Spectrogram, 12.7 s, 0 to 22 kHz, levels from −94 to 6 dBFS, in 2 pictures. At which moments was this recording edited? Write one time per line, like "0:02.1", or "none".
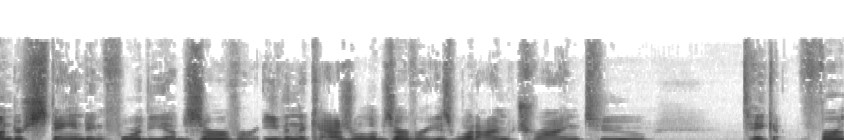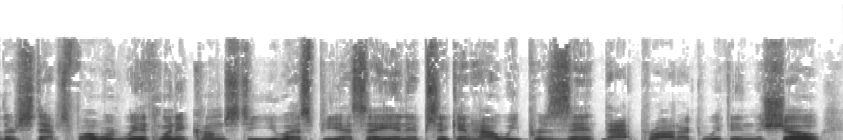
none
